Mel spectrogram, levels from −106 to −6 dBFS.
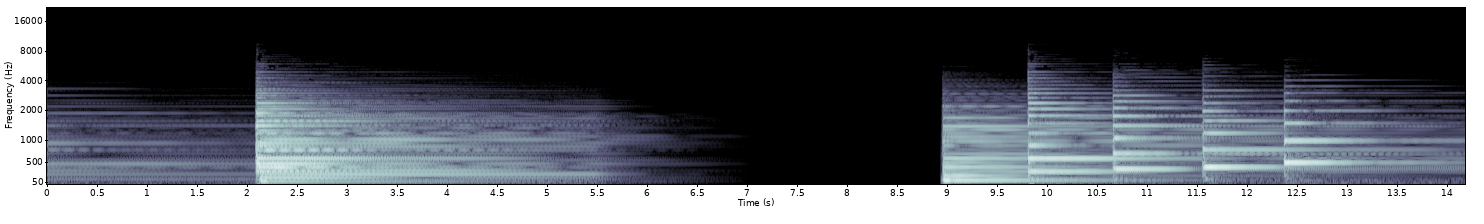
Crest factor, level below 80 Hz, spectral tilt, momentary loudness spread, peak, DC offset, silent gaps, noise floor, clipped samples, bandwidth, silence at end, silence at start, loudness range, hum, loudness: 22 dB; -46 dBFS; -6.5 dB/octave; 22 LU; -2 dBFS; under 0.1%; 7.04-8.93 s; -89 dBFS; under 0.1%; 5.2 kHz; 0.3 s; 0 s; 14 LU; none; -22 LUFS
